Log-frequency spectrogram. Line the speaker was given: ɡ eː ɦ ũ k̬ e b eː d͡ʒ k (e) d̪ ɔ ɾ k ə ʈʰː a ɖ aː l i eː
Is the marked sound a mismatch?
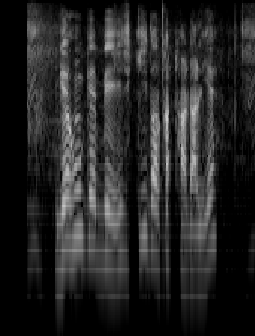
yes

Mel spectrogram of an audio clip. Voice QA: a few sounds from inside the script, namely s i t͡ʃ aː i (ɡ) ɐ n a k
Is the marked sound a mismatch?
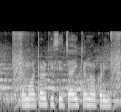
yes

